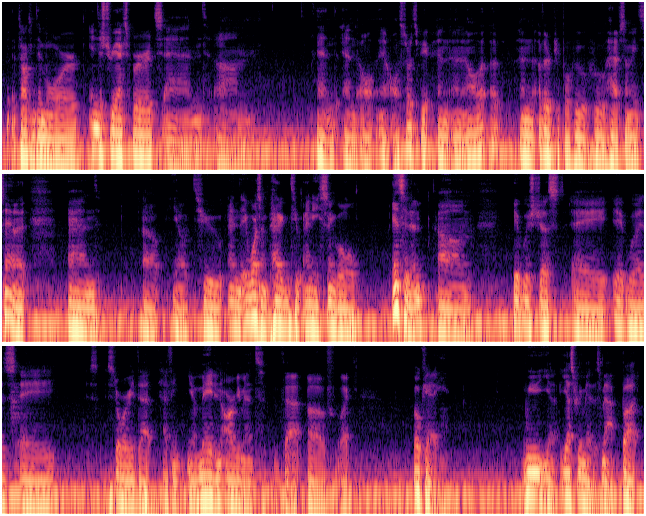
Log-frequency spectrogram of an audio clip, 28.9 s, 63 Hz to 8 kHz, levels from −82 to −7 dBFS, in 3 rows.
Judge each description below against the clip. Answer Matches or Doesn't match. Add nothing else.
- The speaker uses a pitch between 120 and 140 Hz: Doesn't match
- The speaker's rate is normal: Matches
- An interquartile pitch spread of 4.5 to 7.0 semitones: Doesn't match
